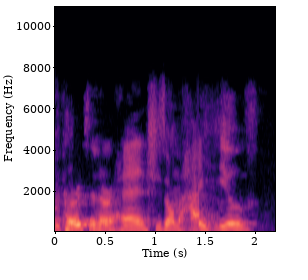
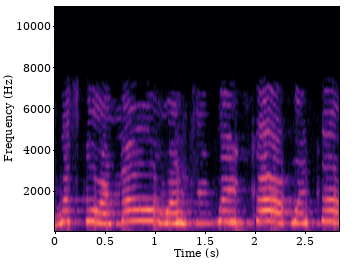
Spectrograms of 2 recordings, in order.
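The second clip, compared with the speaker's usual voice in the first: put-on very high, crying, panicked screaming. Voicing a girl shaking a frozen friend at a party: crying and screaming. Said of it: "crying and screaming".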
